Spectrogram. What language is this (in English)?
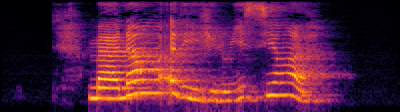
Kabyle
